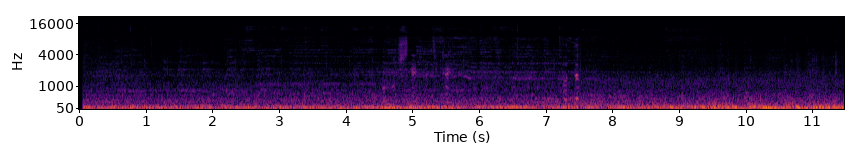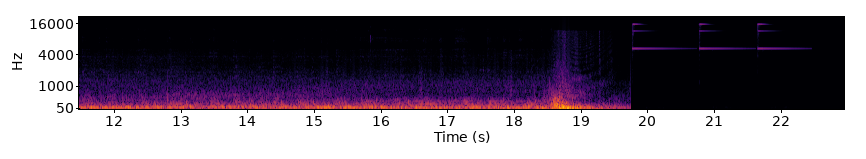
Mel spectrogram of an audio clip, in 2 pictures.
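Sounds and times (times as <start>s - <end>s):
street traffic rumble: 0.1s - 19.6s.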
